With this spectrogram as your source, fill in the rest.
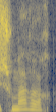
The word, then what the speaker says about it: Schumacher: Donc, personne ne dit Michael Schumacher en France. Hein. Tout le monde dit Schumacher. Tout le monde est d'accord pour le prononcer à l'allemande.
